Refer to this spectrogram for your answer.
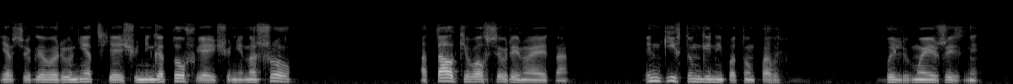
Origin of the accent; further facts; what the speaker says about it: Kazakhstan; 40 лет. Я родился в Казахстане, вырос там.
